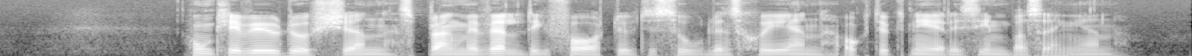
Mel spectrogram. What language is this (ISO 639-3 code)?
swe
